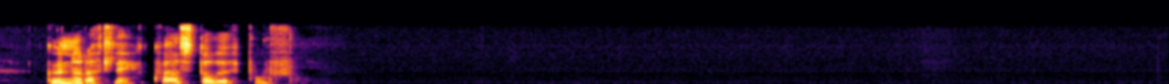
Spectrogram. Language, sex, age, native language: Icelandic, female, 50-59, Icelandic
